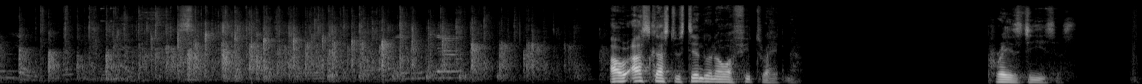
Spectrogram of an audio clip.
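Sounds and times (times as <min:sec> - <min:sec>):
audience clapping hands: 0:00.0 - 0:06.5
speech: 0:06.1 - 0:08.0, 0:10.0 - 0:10.8.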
